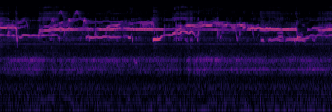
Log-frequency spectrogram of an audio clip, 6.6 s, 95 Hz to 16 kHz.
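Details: Bald eagle parents bickering over a fish at the Decorah nest on 30 May 2012; a loud, steady stream of shrill, rising and falling whistled squeals overlaps throughout.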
